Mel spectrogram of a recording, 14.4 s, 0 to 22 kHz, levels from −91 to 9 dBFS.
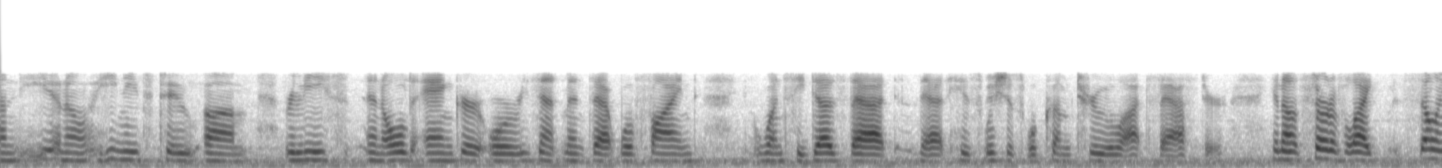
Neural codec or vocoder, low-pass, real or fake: none; 3.6 kHz; real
